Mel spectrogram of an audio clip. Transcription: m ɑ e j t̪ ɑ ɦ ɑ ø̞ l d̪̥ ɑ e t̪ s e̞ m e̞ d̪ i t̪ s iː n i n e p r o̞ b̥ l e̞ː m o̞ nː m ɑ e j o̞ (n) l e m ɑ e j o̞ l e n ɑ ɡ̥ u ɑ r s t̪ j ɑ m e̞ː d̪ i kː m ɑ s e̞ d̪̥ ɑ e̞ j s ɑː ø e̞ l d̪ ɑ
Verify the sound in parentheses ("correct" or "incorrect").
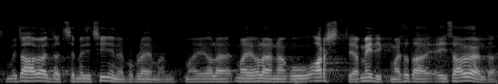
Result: incorrect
